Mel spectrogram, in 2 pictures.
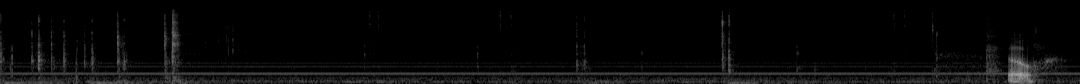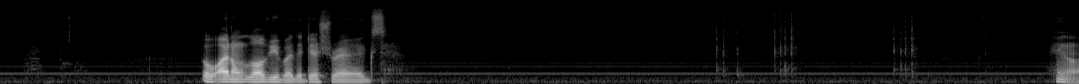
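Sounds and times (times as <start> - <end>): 
quiet typing on a computer keyboard: 0.0 - 2.5, 7.2 - 8.2, 17.9 - 18.8, 19.7 - 20.0
faint steady hum: 0.0 - 21.5
speech: 10.1 - 10.5, 12.9 - 14.8.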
